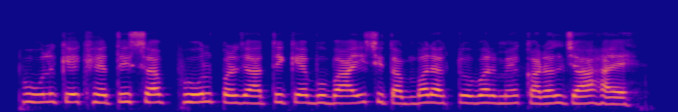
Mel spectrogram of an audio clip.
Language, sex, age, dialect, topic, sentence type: Magahi, female, 18-24, Southern, agriculture, statement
